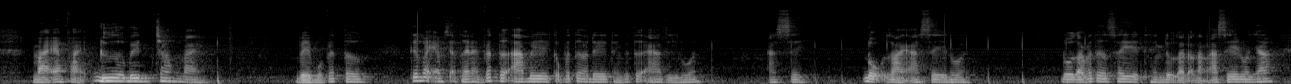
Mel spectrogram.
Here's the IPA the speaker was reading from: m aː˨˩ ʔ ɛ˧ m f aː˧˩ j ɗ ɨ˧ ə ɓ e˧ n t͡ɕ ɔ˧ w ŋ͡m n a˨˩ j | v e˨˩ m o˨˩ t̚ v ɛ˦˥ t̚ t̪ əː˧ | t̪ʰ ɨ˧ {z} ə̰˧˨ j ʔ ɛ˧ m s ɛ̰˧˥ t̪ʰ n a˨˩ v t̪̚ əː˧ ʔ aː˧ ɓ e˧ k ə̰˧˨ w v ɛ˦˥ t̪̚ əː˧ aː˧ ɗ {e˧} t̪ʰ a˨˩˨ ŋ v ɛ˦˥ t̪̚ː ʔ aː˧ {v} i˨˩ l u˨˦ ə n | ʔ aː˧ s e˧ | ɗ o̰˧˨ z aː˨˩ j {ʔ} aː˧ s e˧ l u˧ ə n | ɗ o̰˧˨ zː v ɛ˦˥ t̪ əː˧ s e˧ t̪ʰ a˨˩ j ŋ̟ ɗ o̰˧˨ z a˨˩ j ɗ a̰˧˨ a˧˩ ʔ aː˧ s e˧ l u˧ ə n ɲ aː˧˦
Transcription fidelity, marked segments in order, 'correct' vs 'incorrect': incorrect: v, correct, incorrect: z, correct

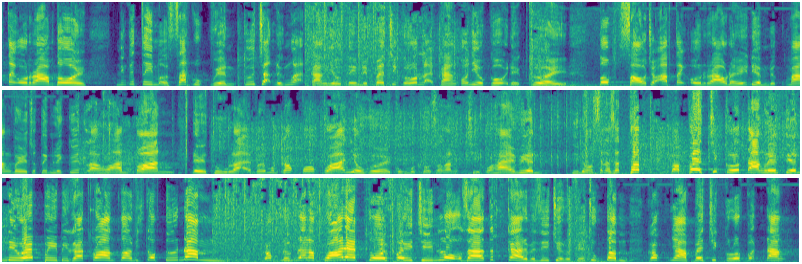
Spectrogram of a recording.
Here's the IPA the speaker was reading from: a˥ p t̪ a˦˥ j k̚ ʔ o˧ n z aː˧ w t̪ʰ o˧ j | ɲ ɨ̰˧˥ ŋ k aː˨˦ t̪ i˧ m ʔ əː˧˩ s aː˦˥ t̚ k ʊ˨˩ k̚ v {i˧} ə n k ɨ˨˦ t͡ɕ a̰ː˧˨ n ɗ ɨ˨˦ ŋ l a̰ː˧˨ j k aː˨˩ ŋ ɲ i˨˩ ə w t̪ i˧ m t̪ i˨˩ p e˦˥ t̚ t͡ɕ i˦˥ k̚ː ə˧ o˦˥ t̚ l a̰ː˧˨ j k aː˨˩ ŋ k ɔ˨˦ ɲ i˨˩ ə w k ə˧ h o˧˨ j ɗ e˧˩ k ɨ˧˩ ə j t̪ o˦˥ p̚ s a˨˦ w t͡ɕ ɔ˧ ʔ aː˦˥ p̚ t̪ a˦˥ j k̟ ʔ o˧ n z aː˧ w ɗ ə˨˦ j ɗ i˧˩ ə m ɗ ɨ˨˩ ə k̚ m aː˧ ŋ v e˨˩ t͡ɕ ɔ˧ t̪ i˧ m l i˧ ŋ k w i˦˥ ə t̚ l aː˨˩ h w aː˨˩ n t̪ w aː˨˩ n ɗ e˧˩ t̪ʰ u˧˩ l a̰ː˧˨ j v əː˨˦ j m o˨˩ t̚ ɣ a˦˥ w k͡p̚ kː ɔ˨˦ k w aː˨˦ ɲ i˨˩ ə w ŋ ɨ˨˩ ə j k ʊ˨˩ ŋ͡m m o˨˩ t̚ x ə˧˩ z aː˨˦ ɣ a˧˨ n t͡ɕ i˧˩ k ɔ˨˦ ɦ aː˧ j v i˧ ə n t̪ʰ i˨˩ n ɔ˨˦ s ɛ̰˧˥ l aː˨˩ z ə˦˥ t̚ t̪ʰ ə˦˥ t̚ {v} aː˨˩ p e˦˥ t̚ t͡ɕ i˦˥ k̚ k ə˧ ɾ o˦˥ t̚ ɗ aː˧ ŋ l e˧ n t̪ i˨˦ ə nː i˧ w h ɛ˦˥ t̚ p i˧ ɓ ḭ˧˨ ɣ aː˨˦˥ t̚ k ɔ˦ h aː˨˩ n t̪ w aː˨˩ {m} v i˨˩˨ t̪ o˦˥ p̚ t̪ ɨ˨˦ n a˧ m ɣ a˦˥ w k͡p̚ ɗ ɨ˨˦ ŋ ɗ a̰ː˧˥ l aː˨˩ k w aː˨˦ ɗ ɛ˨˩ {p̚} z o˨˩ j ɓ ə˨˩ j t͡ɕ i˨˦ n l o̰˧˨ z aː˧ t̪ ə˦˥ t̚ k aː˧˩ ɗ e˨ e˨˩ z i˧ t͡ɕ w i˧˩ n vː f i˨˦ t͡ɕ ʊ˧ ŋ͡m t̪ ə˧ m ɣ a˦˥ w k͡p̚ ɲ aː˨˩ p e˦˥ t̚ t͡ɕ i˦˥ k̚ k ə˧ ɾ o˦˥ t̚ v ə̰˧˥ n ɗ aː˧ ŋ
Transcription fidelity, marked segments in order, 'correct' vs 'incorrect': incorrect: i˨˩, correct, incorrect: n, correct

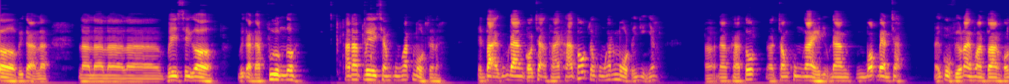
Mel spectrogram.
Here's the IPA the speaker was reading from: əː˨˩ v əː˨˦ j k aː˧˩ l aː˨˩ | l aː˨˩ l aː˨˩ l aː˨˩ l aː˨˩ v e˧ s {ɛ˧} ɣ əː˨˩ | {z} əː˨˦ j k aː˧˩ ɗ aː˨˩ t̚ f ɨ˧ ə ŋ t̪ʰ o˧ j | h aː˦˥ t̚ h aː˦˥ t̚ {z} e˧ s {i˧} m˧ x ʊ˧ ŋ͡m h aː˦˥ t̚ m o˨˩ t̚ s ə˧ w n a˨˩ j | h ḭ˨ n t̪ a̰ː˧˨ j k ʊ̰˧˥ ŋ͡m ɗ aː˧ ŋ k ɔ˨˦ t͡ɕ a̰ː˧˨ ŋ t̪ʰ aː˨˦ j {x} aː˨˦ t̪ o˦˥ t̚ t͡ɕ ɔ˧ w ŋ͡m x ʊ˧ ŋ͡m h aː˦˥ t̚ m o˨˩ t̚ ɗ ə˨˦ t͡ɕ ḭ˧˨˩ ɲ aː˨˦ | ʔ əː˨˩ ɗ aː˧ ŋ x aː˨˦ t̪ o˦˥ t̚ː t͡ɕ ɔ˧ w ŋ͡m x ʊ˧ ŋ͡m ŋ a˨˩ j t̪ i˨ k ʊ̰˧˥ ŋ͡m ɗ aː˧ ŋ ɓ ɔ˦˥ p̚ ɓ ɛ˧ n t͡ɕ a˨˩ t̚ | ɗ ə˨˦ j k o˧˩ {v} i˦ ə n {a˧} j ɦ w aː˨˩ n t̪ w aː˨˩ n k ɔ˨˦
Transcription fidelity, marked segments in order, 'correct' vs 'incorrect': incorrect: e˧, incorrect: v, incorrect: v, incorrect: ɛ˧, correct, incorrect: f, incorrect: a˨˩

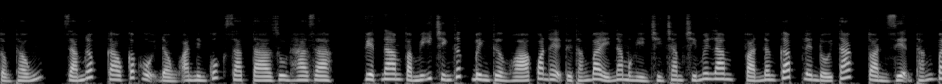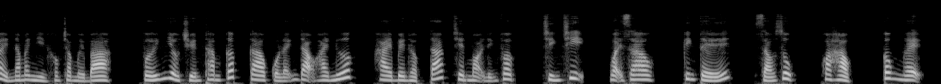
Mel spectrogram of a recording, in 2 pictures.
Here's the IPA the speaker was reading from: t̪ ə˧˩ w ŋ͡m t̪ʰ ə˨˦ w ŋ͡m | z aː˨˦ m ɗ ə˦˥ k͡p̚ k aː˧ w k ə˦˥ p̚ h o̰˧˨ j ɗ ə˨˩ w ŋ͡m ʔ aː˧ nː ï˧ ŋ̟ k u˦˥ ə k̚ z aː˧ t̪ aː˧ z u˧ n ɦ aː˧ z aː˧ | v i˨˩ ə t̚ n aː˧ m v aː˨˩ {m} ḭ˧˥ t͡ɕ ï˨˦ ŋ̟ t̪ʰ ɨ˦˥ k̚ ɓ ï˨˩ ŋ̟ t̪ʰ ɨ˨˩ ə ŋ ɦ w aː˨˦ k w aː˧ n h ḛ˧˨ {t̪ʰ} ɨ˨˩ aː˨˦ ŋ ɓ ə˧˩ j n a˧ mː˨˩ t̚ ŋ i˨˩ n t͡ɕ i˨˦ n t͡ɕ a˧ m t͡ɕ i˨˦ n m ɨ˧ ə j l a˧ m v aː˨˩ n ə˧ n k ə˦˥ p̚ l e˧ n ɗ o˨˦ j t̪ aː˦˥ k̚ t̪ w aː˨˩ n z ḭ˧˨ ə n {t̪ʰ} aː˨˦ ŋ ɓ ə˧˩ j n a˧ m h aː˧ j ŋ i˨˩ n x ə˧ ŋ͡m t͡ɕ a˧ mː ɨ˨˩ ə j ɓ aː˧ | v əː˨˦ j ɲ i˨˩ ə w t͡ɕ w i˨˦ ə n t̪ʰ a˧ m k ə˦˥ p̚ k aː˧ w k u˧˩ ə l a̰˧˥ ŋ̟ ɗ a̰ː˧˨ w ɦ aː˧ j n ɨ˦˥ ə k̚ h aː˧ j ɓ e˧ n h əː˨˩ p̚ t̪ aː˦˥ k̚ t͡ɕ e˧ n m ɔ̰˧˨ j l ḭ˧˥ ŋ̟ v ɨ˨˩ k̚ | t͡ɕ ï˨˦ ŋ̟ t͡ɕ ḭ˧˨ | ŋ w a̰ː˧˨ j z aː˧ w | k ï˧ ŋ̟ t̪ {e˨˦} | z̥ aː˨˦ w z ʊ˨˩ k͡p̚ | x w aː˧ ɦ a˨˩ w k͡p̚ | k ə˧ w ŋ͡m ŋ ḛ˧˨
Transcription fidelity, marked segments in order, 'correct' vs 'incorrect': correct, incorrect: t̪, correct, correct

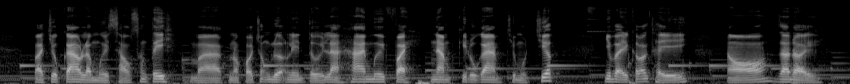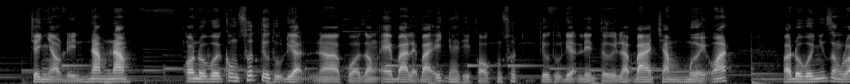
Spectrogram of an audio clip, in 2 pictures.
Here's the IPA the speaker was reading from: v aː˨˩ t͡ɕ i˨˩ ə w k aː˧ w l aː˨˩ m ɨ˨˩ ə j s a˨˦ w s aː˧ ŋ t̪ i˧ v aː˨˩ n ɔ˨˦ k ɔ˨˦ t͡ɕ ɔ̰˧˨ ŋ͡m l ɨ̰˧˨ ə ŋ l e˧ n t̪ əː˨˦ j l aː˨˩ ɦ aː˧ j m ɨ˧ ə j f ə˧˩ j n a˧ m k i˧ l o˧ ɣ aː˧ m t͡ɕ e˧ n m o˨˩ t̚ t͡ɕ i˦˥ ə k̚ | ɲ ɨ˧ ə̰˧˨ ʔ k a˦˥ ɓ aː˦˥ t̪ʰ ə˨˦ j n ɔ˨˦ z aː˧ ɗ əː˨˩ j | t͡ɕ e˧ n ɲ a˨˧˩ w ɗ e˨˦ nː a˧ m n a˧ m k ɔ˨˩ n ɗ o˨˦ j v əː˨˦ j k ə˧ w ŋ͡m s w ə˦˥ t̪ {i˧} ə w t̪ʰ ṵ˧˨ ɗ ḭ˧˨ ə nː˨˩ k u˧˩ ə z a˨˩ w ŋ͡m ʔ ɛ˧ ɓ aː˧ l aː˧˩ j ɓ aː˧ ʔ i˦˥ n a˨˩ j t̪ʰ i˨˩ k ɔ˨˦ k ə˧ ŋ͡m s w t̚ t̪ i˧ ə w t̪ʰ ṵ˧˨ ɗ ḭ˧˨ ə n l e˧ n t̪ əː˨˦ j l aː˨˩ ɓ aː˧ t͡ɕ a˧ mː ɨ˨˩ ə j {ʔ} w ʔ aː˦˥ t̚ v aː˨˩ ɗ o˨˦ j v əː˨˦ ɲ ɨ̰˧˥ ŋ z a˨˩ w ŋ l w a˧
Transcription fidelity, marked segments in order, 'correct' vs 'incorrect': correct, correct

